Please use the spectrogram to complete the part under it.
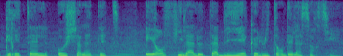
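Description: A woman narrating a fairy tale for a storybook recording with expressive, lively delivery. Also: medium pitch, normal speed, soft background music.

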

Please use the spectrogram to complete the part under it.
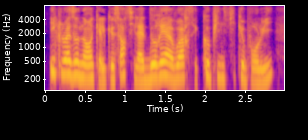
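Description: This fast-talking interview guest, a woman in her thirties from Paris, has a medium pitch and a candid, conversational manner with frequent fillers. Her voice comes through clean studio sound with no echo.

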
